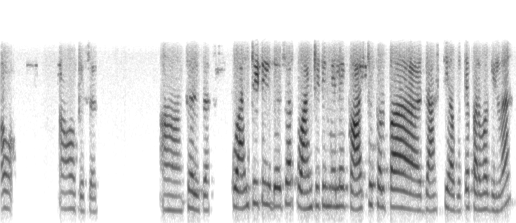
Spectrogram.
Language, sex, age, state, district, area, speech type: Kannada, female, 18-30, Karnataka, Hassan, rural, conversation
